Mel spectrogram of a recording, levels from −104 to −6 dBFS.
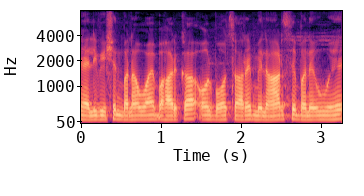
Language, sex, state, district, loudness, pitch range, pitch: Hindi, male, Bihar, Patna, -18 LUFS, 105-115 Hz, 110 Hz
